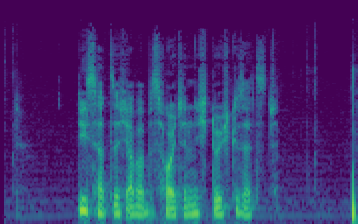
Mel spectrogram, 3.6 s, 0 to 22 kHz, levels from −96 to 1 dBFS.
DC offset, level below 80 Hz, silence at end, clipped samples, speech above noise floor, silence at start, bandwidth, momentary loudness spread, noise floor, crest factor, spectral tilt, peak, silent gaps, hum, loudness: under 0.1%; -54 dBFS; 0 s; under 0.1%; 41 dB; 0.15 s; 13 kHz; 16 LU; -67 dBFS; 26 dB; -6 dB/octave; -2 dBFS; none; none; -27 LUFS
